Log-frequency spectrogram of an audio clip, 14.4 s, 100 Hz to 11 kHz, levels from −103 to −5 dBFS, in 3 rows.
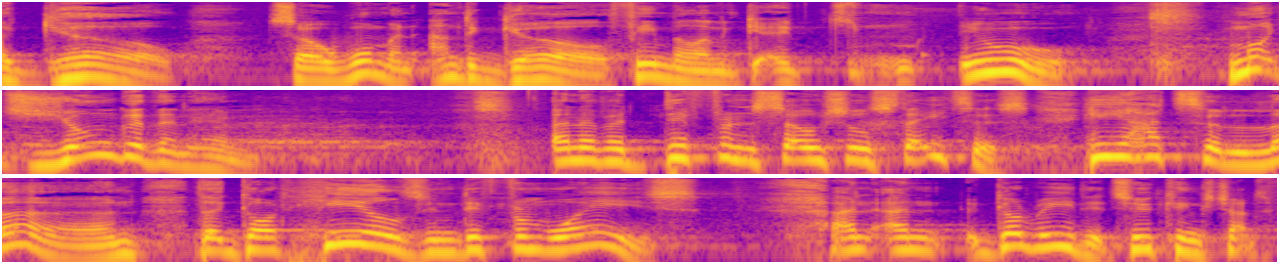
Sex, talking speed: male, 165 wpm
